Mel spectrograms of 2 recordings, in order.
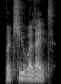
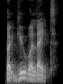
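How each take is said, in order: First: The t and y merge into ch. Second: The t is replaced by a glottal stop. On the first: "I will use linking" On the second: "I will say them with the glottal plosive"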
